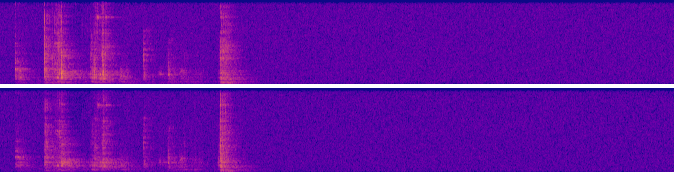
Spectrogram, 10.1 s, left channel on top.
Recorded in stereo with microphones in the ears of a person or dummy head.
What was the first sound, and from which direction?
Keys jangling, 75° left (ahead or behind).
